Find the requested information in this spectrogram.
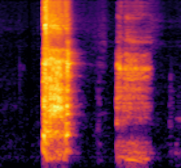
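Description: Two short, harsh coughs from an adult in a quiet room, the second rougher and more throaty; a dry, non-productive cough lingering after COVID.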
